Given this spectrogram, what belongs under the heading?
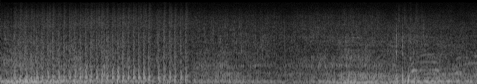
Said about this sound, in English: Getting out of those choppers, getting off the LZ. We're going in. Chopper's gunner opens up on the tree line.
